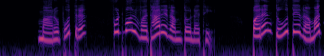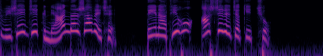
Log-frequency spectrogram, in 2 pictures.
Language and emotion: Gujarati, surprised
